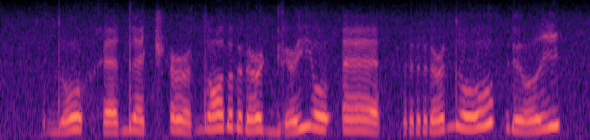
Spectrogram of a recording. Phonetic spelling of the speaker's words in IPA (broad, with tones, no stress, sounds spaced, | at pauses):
d o˩˧˩ x ɛ˩˧ d ɛ˧˩˧ t͡ʃʼ ə˞˧˩˧ d ɔ˧˥ r ə˞˩˧˩ ɡʲ ə˞˩˥ j o˩˥ ʔ ɛ˩˧˩ | r ə˞˩˥ d o˩˥ | ɾʲ o˩˥ i̯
